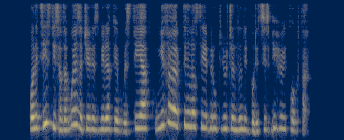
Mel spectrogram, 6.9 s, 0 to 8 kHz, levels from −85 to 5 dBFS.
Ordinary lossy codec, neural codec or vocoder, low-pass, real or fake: none; codec, 16 kHz, 0.5 kbps, FunCodec, trained on LibriTTS, 25 frames a second; 7.2 kHz; fake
